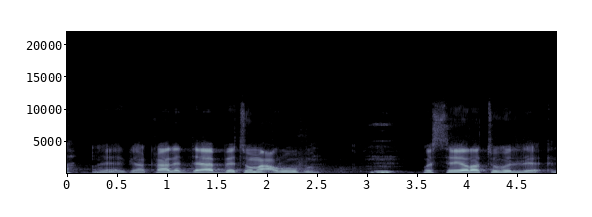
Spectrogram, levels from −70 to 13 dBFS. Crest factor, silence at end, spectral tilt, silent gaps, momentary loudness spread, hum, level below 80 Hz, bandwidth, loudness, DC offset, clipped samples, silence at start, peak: 20 dB; 0 s; -6 dB/octave; none; 15 LU; none; -60 dBFS; 11.5 kHz; -20 LUFS; under 0.1%; under 0.1%; 0 s; 0 dBFS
